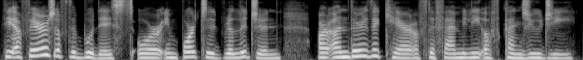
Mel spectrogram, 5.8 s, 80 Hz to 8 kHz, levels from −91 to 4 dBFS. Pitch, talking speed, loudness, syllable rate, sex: 220 Hz, 175 wpm, -15 LUFS, 5.6 syllables/s, female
